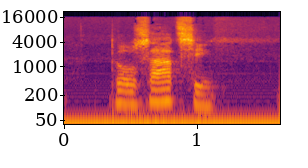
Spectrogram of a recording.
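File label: "pulsatie", Dutch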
